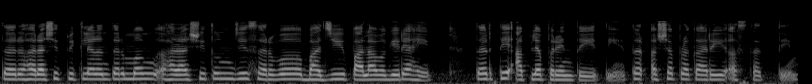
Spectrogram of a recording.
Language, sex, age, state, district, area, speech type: Marathi, female, 45-60, Maharashtra, Akola, rural, spontaneous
